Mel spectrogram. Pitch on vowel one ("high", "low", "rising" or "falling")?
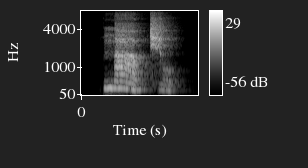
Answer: falling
